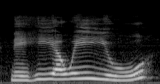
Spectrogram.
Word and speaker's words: nêhiyâweyu: Nêhiyâweyu, you'll hear too, or nêhiyâwewin. So it depends on region, on how they pronounce it when they're referring to the fourth person.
